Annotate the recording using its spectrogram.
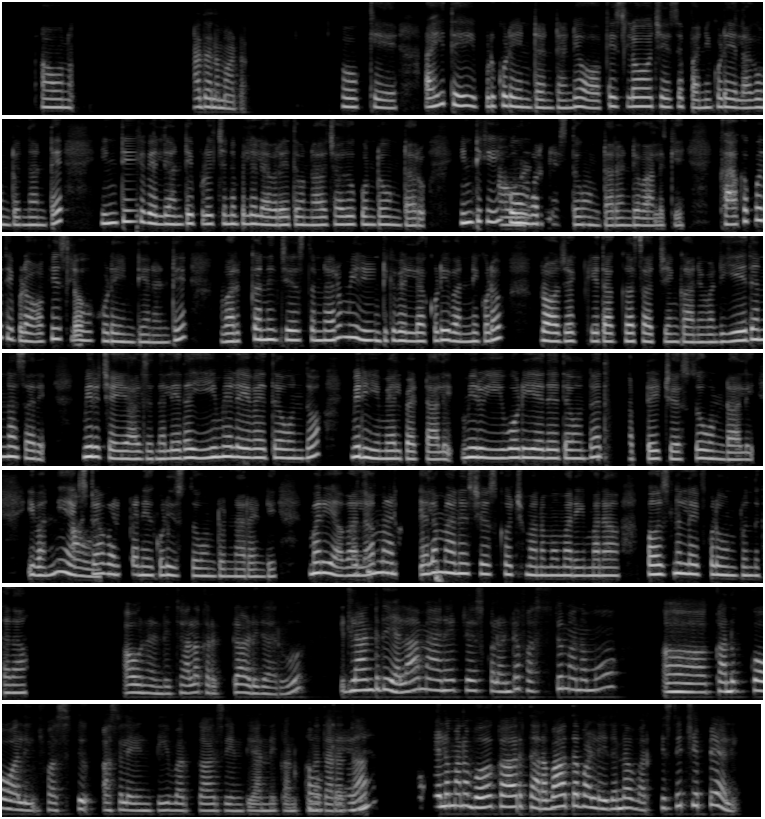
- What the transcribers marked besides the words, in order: tapping; in English: "ఆఫీస్‌లో"; in English: "హోంవర్క్"; in English: "ఆఫీస్‌లో"; in English: "వర్క్"; in English: "ప్రాజెక్ట్‌కి"; in English: "సెర్చింగ్"; in English: "ఈమెయిల్"; in English: "ఈమెయిల్"; in English: "ఈఓడి"; other background noise; in English: "అప్‌డేట్"; in English: "ఎక్స్‌ట్రా వర్క్"; in English: "మేనేజ్"; in English: "పర్సనల్ లైఫ్"; in English: "కరెక్ట్‌గా"; in English: "మేనేజ్"; in English: "వర్క్ అవర్స్"; in English: "వర్క్ అవర్"; in English: "వర్క్"
- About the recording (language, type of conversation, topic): Telugu, podcast, ఆఫీస్ సమయం ముగిసాక కూడా పని కొనసాగకుండా మీరు ఎలా చూసుకుంటారు?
